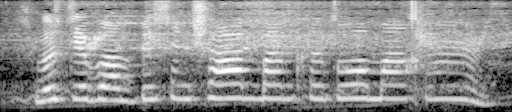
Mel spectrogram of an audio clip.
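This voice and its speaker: A woman giving casual gameplay commentary, excitable, often pleading and exclaiming as she plays. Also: very high-pitched, fast talker, low-quality recording. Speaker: gamer. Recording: game music behind the voice.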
